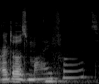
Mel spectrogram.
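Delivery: soft, high-pitched put-on cat voice. Describing the cat watching from the window, the speaker voices it in a cat voice. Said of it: "We all have a cat voice that we do".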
